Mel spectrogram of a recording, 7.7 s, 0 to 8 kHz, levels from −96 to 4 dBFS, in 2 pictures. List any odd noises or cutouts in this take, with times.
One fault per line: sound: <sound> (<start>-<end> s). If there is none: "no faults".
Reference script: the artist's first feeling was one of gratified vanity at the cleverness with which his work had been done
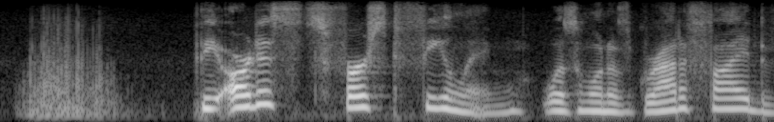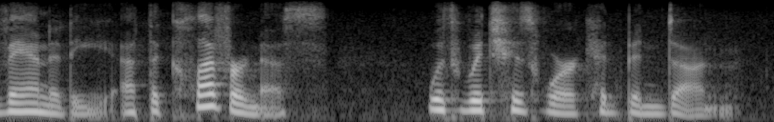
sound: sigh (0.1-0.8 s)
